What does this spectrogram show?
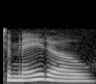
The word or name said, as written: tomato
